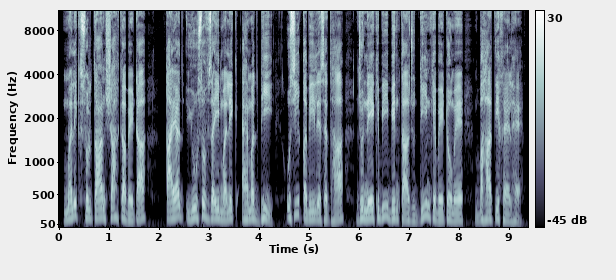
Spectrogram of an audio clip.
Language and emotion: Urdu, neutral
